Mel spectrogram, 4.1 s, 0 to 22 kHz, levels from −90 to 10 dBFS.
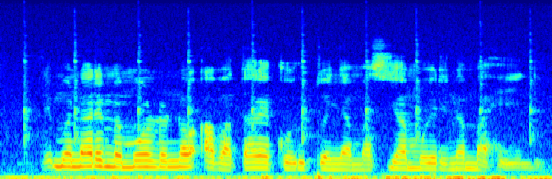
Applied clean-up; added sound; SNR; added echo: none; Clock; 3 dB; none.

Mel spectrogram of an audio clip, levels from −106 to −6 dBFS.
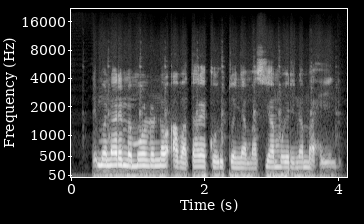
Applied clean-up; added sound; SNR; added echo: neural mask model RNNoise.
